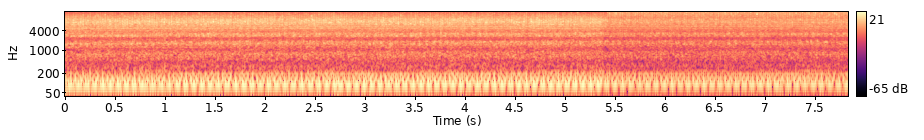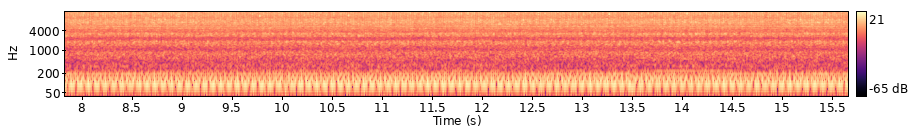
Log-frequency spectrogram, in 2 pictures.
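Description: A tractor engine chugs with a steady low rumble.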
